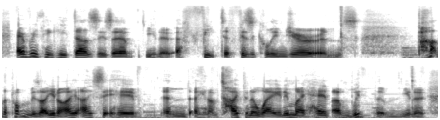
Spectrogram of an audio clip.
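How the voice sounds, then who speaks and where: With music in the background, the speaker talks at a very fast pace with lively intonation. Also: man, medium pitch for a man. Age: 30s. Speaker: children's author. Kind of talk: interview testimony. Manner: halting.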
